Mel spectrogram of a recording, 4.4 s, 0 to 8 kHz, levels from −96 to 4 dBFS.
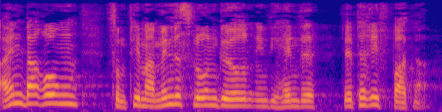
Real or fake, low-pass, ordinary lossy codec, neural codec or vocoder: fake; 7.2 kHz; none; codec, 16 kHz, 16 kbps, FreqCodec, smaller model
